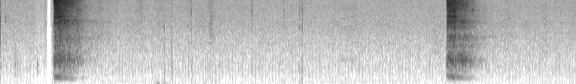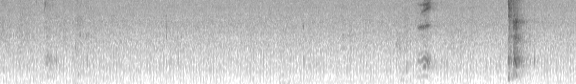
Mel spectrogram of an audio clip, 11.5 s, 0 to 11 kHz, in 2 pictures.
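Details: Infant girl aged 3 months and 4 days sneezing in her playard: two sharp, high sneezes a few seconds apart, then two fainter sneezes, in a quiet room; ordinary infant sneezing.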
